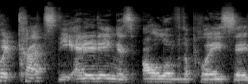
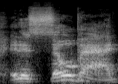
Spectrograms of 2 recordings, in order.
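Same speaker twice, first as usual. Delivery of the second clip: usual speaking voice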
